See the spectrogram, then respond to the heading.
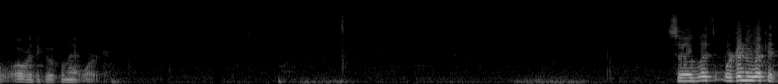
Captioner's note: pause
